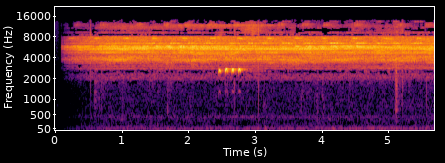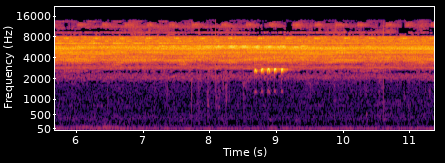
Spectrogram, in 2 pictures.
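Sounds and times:
insect drone: 0.0s - 11.3s
centrolenid glass frog clicking in the Ecuadorian Amazon: 8.7s - 9.2s.

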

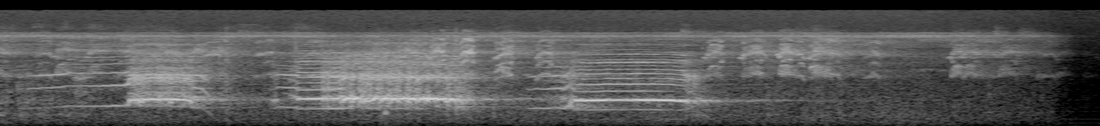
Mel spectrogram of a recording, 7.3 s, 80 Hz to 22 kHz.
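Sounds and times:
black-faced spider monkey wailing cries: 0.2s - 4.7s.

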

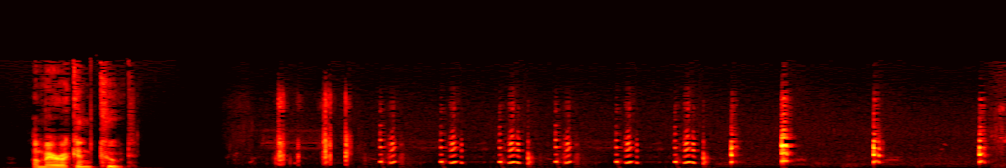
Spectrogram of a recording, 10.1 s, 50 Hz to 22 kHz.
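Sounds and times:
American Coot calling in the Western USA: 2.5s - 10.0s.

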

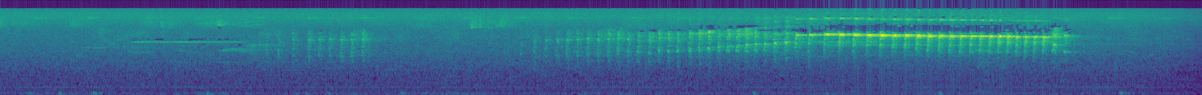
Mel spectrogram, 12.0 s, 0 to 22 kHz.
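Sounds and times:
buff-fronted foliage-gleaner chattering song in Ecuador: 0.9s - 3.8s, 5.2s - 10.8s.

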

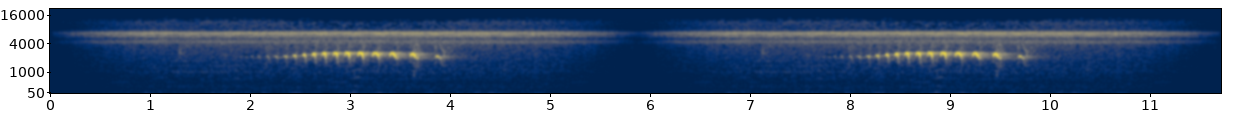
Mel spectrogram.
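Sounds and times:
Herpsilochmus gentryi song in South America Eastern Lowlands: 1.2s - 4.1s, 7.1s - 9.9s.

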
